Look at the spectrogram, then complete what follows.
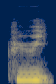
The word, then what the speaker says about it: puis: Et dans le mot puis, nous avons le son UI avec les voyelles U et I. Et le S est muet. Puis, devant, dans le mot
